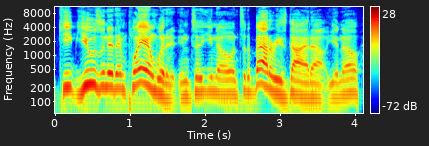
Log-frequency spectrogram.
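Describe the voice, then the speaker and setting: Slightly high-voiced man hosting a call-in show. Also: lively intonation, a little fast, a bit bright. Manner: loose, rambling, restarts and "you know, man". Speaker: host of a call-in boxing show. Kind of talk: casual call-in radio talk.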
